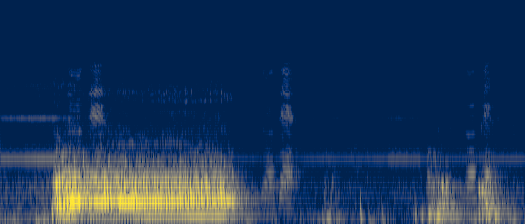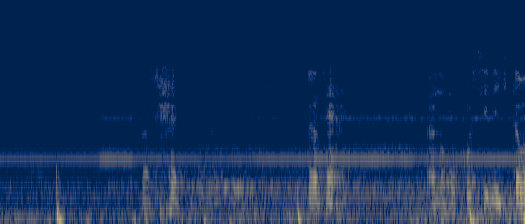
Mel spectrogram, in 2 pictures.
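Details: Tetsuko, a one-year-old Steller sea lion at Ise Sea Paradise aquarium in Japan, gives one long, loud, harmonic roar lasting about two seconds, followed by quieter short grunts and scattered knocks and clicks.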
